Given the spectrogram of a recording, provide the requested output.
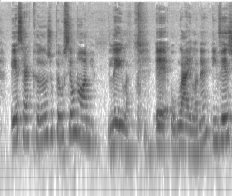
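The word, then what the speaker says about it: Laylah: escreve assim por exemplo se pronuncia Leila se escreve Laila então você pode pesquisar Laila com l a y l a e h no final ou l a i Né Leila Laila se pronuncia Leila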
